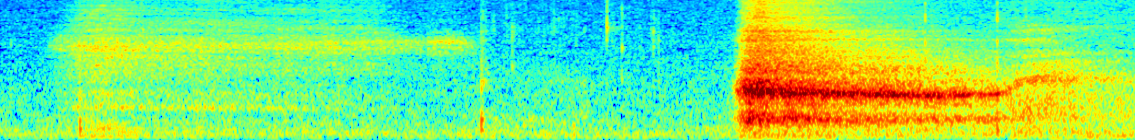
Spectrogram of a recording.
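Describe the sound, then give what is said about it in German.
Deep breathing during a guided relaxation exercise: a soft, drawn-out inhale, then after a pause a much louder, rushing breath with a faint whistling tone that fades toward the end. “Atme nochmal ganz tief ein.”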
